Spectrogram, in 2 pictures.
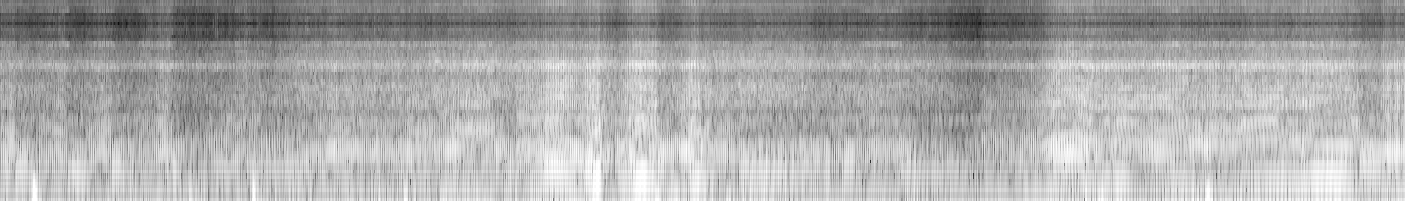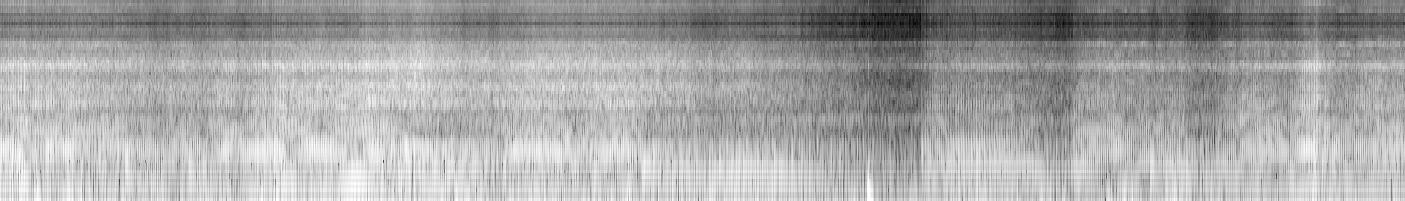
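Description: Off-road scramble motorcycle engine revving up and down over and over as the bike rides the course, with a single sharp knock about two-thirds of the way through.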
